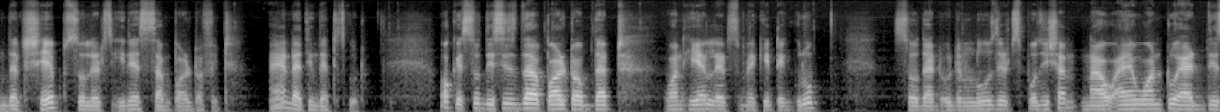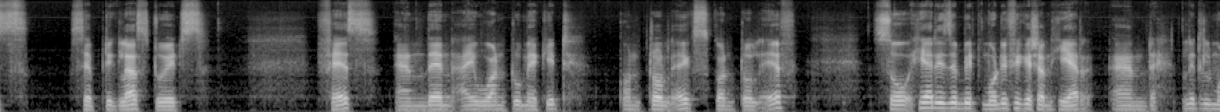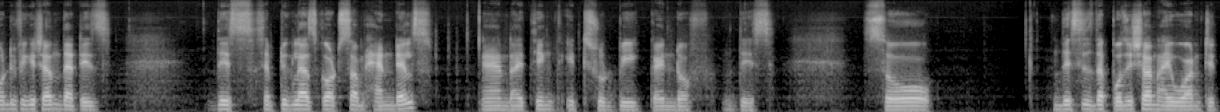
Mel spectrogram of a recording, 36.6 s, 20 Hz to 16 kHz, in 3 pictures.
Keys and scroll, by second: 2.0 alt+v, 7.3 ctrl+g, 18.9 ctrl+x, 29.3 shift+Up.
